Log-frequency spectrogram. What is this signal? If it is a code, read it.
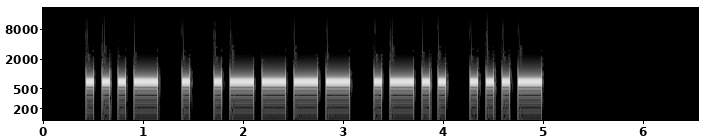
Morse code, heard as a keyed tone, about 15 wpm, 700 Hz. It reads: VE1LV
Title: DXCC-100 Call Signs - 5 Characters - 15wpm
